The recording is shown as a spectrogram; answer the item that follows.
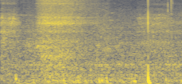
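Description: Near silence: room tone, with a single faint click near the end.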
